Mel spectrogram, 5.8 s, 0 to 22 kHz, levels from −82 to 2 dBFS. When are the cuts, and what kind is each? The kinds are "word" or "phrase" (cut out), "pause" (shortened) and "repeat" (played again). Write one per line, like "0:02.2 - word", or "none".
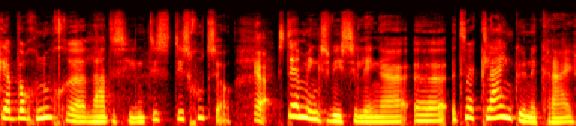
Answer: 0:04.7 - word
